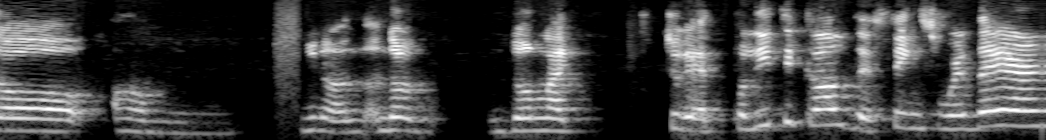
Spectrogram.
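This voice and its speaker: With a Spanish accent, a woman talks at a fairly slow pace with long, frequent pauses. Her fairly high voice has lively intonation. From Ecuador. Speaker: business consultant. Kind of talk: webinar Q&A.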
